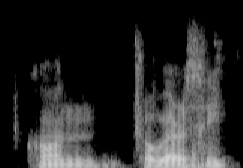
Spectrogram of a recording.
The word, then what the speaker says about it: controversy: and others say television another example is con controversy and controversy all right and this usually is the difference between british english and american english so for instance television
